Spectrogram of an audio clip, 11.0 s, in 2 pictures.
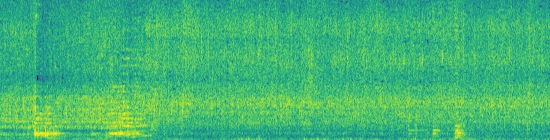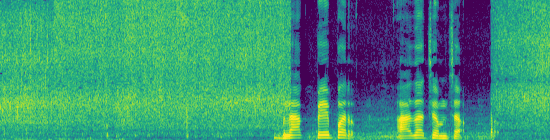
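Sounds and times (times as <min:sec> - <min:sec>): chicken sizzling in oil: 0:00.0 - 0:08.4, 0:10.4 - 0:11.0
metal lid clanking: 0:00.3 - 0:01.6, 0:04.1 - 0:04.8.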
